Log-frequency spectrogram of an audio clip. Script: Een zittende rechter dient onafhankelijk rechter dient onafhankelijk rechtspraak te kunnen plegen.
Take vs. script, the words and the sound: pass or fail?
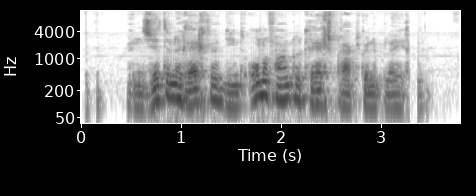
fail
